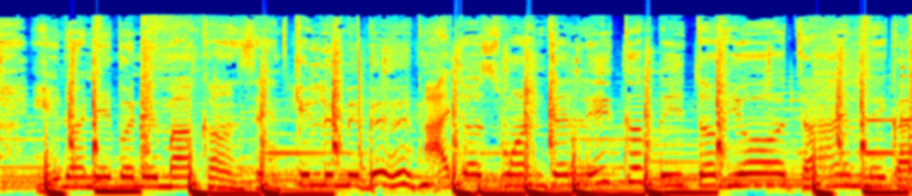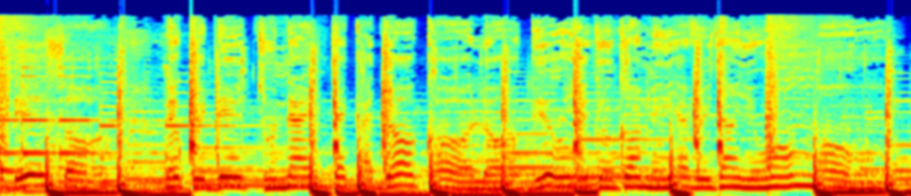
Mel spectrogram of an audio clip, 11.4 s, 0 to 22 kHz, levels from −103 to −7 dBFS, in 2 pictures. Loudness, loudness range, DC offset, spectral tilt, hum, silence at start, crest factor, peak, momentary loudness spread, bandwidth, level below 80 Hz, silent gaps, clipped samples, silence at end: -10 LUFS; 1 LU; under 0.1%; -5.5 dB/octave; none; 0 s; 8 dB; 0 dBFS; 4 LU; 16.5 kHz; -12 dBFS; none; under 0.1%; 0 s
